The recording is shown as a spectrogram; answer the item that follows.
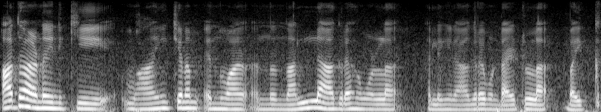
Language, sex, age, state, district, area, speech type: Malayalam, male, 18-30, Kerala, Thrissur, urban, spontaneous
